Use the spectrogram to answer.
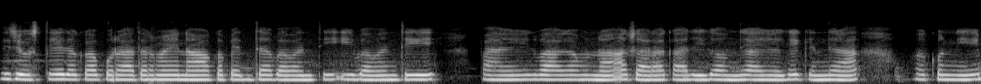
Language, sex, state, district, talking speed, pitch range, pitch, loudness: Telugu, female, Andhra Pradesh, Chittoor, 110 wpm, 215-225 Hz, 220 Hz, -13 LUFS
